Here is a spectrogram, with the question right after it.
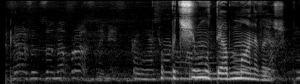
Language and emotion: Russian, angry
